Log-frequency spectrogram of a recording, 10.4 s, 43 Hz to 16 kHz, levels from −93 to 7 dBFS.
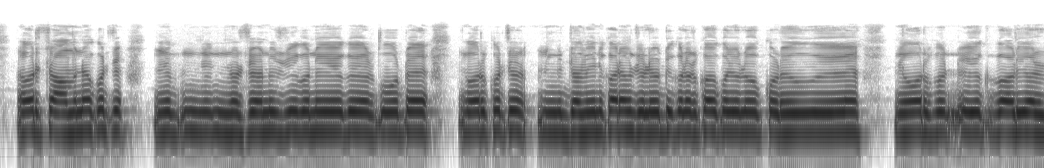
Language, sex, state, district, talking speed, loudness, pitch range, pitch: Hindi, male, Goa, North and South Goa, 165 wpm, -15 LUFS, 150-155 Hz, 155 Hz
